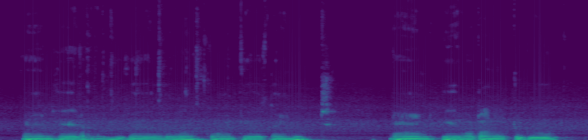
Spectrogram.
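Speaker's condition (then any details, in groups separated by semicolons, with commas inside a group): No condition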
